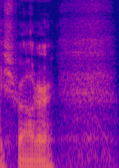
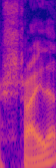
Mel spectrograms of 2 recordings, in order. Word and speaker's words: Schroeder: schrader like ricky schroeder some people say schroeder i'm from a more like traditional mennonite community so it's more strider like the way they say it in plautd so that's the way i pronounce it i don't really care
